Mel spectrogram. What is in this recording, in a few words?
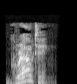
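"grouting", British English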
